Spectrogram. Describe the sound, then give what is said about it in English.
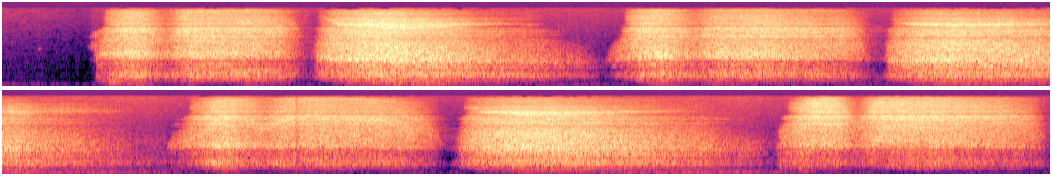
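Slow, deep breathing during a guided breathing exercise, drawn into the belly and chest and let out through the mouth. Seven long, airy breath sounds follow one another in a steady rhythm, clear and without talk. “into the belly, up into the chest, out through the mouth.”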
